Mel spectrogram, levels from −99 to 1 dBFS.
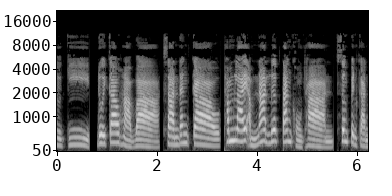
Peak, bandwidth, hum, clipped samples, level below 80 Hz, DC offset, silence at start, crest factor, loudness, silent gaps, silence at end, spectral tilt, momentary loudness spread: -6 dBFS; 11.5 kHz; none; under 0.1%; -70 dBFS; under 0.1%; 0 s; 16 dB; -22 LUFS; 0.65-0.80 s, 2.07-2.13 s, 3.28-3.34 s, 5.53-5.60 s; 0 s; -4.5 dB/octave; 10 LU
